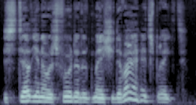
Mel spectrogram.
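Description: A man playing an earnest, persistent professor in a Dutch radio drama, questioning in a deliberate, rhetorical way with a husky voice. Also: a little high, darkish tone, lightly acted. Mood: earnest, dramatic. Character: probing, compassionate male professor, earnest and persistent. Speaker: actor in a radio play.

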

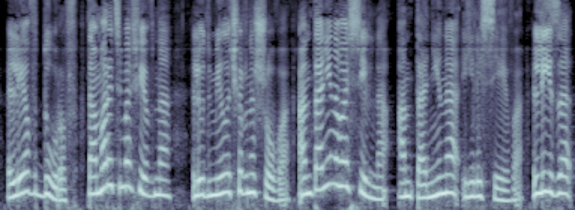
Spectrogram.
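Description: Mellow, formal woman announcer. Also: medium pitch, no echo, studio quality. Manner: measured, formal. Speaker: radio announcer. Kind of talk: formal scripted credits announcement.

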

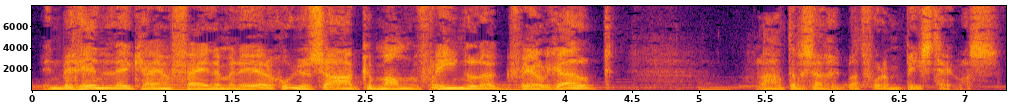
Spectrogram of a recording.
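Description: A man's voice: fairly high pitch, big pitch swings, unhurried, creaky, a bit bright, soft background music, exaggerated voice. An actor playing an old, guilt-ridden and fiercely protective grandfather who has killed, in a radio drama. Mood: ashamed, bitter. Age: older.

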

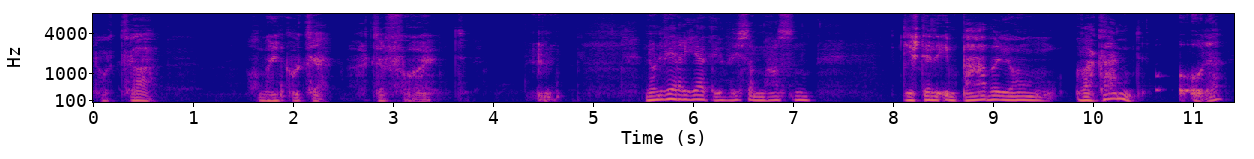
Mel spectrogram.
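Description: A man's voice: mid-range voice, lively intonation, slow pace, long pauses, husky, heavily acted. An actor in a radio play playing a melancholy, self-pitying old literary man who declaims, rambles and corrects himself. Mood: stricken, wistful. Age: older. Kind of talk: German radio play acting.

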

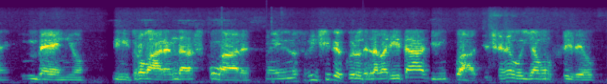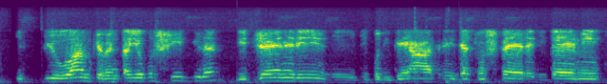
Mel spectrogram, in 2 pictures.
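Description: Guy explaining stuff in an interview, bright forceful voice, pretty husky. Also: mid-range voice, poor audio. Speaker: theatre festival artistic director. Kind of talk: explanatory radio interview answers.

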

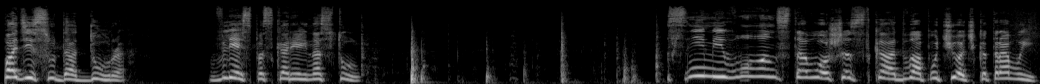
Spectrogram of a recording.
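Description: A woman's voice: sits high, expressive, slow pace, a little hiss or hum. An actress playing a kindly, anxious provincial landlady in a radio play, sighing and fretful, with old-fashioned speech. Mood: bossy. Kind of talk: Soviet radio play acting.

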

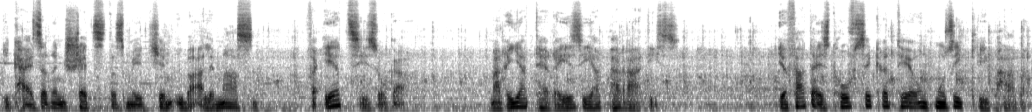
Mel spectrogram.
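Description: A man's voice: low voice, normal speed, noisy background. A man narrating a literary radio drama in scripted, present-tense prose.

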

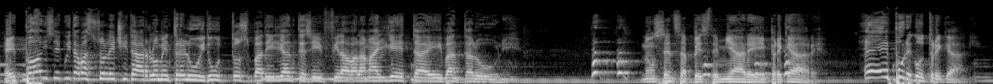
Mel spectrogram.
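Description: A man's voice: on the high side, moderate pace, over music. A man giving a dramatic, theatrical reading of literary prose as the narrator of a radio theatre piece. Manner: expressive, theatrical storytelling.

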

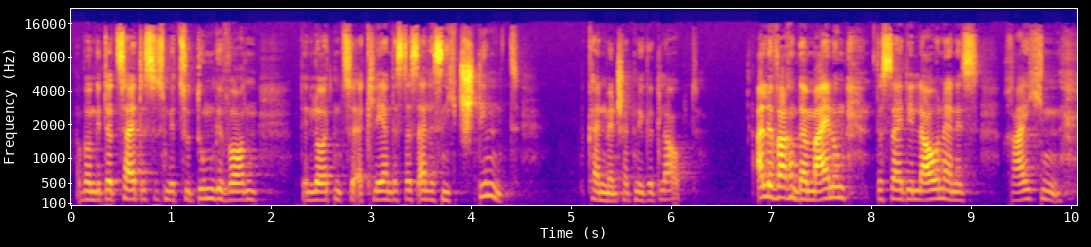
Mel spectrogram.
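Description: An actress playing a poor young American woman taken for an heiress, speaking with composed, gently teasing wryness in a radio drama. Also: on the low side, lightly acted. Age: young adult.

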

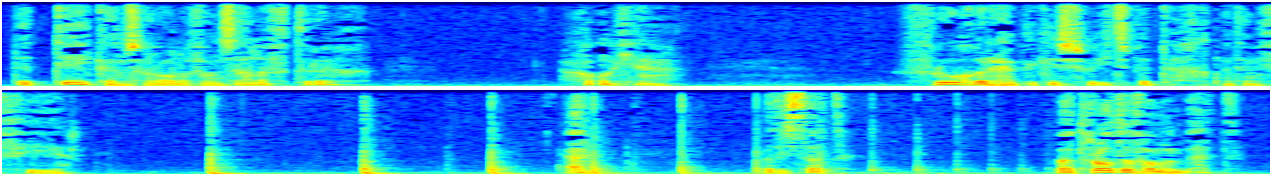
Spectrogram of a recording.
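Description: A man's voice: medium pitch, slow, vocal fry, long pauses, a little hiss or hum. An actor playing a weary, bewildered and anxious man in a 1960s Dutch radio play, speaking hesitantly and repeating himself. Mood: dazed, agitated. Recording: 1961 radio recording, music behind.

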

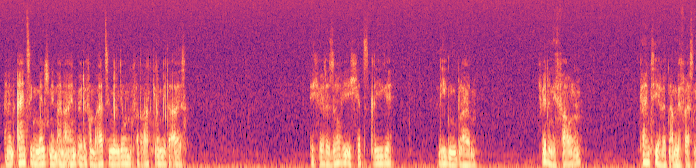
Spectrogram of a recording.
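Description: An actor playing a dying, despairing English polar explorer alone, brooding and halting, in a 1950s German radio drama monologue. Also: male voice, fairly low pitch, a little hiss or hum, rough recording. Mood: bleak, brooding. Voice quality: gravelly, husky. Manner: halting, brooding, repeats words, hushed to declamatory.

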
